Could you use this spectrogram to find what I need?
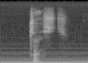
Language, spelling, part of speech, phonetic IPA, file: Polish, cześć, noun / interjection, [t͡ʃɛɕt͡ɕ], Pl-cześć.ogg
